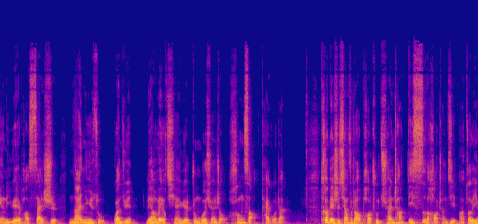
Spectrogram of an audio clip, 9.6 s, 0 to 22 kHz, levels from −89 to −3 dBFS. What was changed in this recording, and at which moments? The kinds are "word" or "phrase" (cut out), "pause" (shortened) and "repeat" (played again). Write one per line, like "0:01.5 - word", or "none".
0:01.3 - pause
0:02.8 - pause
0:03.3 - phrase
